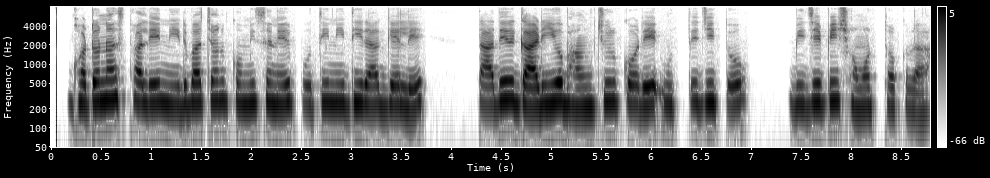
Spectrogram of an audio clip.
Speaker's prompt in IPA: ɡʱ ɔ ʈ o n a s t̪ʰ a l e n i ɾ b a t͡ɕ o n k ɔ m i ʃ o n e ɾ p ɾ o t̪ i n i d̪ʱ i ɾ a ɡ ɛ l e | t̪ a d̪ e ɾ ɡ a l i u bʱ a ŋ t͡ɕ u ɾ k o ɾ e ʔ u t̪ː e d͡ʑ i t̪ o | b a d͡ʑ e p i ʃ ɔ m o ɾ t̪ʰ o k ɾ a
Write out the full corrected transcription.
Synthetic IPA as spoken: ɡʱ ɔ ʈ o n a s t̪ʰ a l e n i ɾ b a t͡ɕ o n k ɔ m i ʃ o n e ɾ p ɾ o t̪ i n i d̪ʱ i ɾ a ɡ ɛ l e | t̪ a d̪ e ɾ ɡ a ɽ i o bʱ a ŋ t͡ɕ u ɾ k o ɾ e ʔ u t̪ː e d͡ʑ i t̪ o | b i d͡ʑ e p i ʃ ɔ m o ɾ t̪ʰ o k ɾ a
